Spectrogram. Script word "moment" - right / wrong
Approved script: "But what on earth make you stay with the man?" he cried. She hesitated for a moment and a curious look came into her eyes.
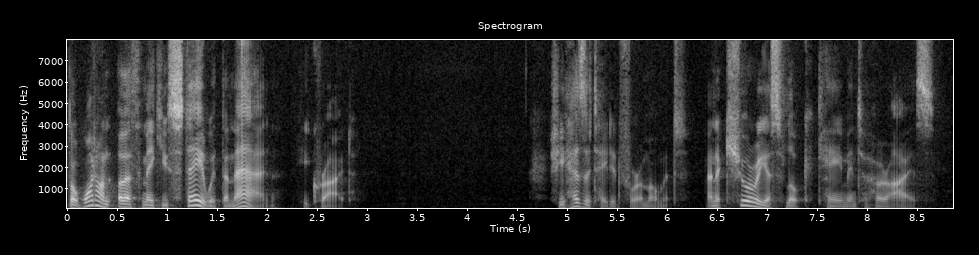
right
